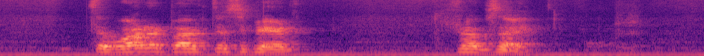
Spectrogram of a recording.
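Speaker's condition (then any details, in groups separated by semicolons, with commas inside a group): Muscular dystrophy, Duchenne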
